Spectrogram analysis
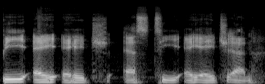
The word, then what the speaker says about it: Boston: AJ, I feel like I need to do my due diligence and help you with that accent there. It's like Boston. Boston? No. Cocky. B, like say it like it's spelled Bahsthahn.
